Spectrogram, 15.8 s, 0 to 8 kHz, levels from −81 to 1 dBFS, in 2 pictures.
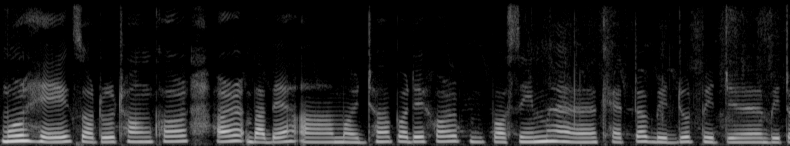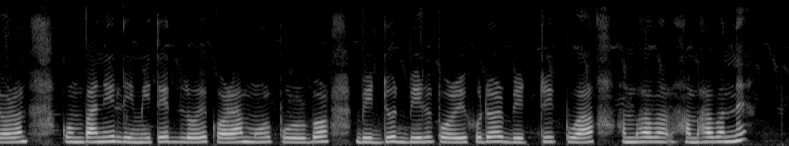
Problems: none marked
